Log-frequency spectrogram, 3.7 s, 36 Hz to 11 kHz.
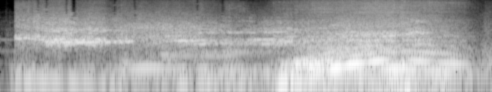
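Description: A 1971 Chevy Nova engine growls loudly while tires squeal and skid, the pitch sweeping up and down as the car slides and accelerates.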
